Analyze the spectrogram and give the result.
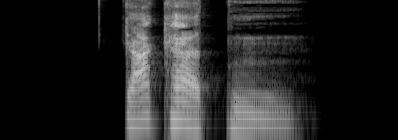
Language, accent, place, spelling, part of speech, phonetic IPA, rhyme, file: German, Germany, Berlin, gackerten, verb, [ˈɡakɐtn̩], -akɐtn̩, De-gackerten.ogg
- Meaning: inflection of gackern: 1. first/third-person plural preterite 2. first/third-person plural subjunctive II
